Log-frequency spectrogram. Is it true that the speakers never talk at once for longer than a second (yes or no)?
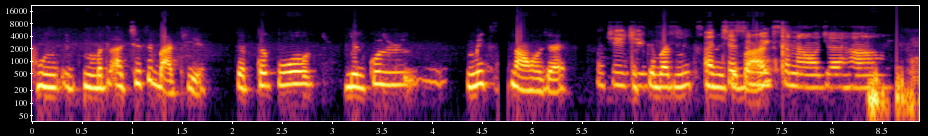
yes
